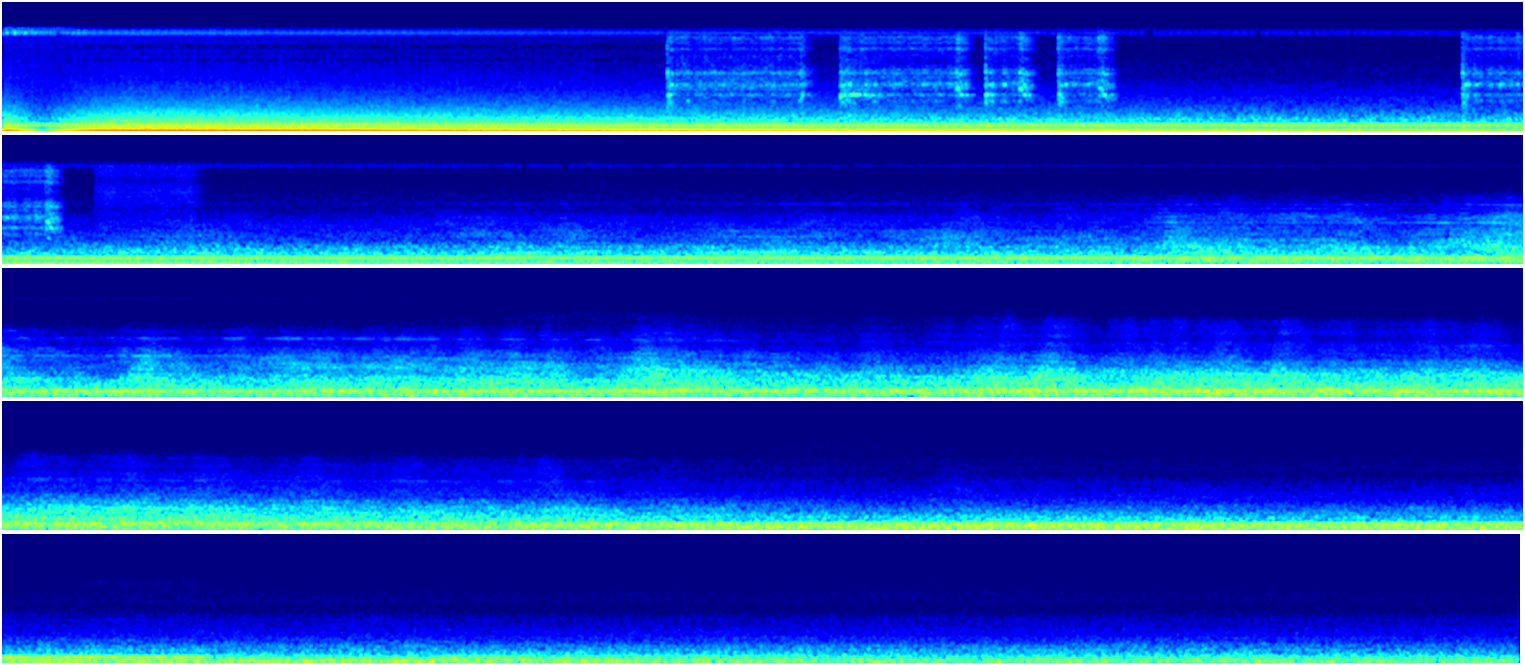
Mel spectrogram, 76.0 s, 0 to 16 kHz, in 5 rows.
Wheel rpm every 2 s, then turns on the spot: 0, 0, 0, 70, 70, 20, 0, 50, 0, 0, 0, 0, 0, 0, 0, 0, 0, 0, 0, 0, 0, 0, 0, 0, 0, 0, 0, 0, 0, 0, 0, 0, 0, 0, 0, 0, 0, 0.
none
